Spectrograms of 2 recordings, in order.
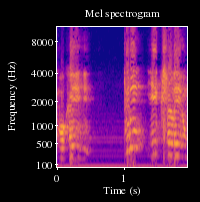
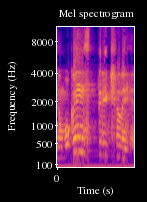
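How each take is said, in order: First: The second word begins with 'tr'. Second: The second word begins with 'str'. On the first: It refers to having three eyes. The speaker calls it right. "అక్కడ విడదీసి" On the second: It refers to women. The speaker calls it wrong. "ఆడవాళ్ళు అని అర్థం చెప్పాడు ఆయన. అది కాదు"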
